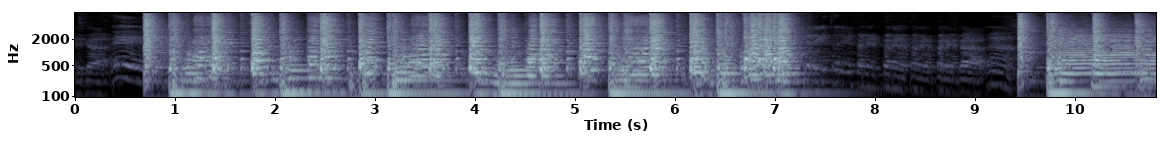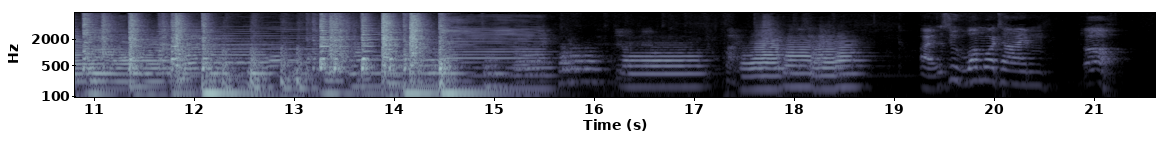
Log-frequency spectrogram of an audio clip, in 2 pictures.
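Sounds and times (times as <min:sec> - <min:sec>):
shuffle rhythm rehearsal: 0:00.7 - 0:07.6, 0:09.4 - 0:15.4.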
